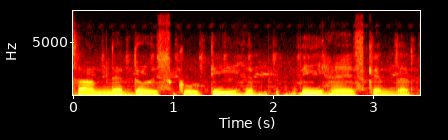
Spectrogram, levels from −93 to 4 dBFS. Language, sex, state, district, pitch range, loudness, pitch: Hindi, male, Uttar Pradesh, Lucknow, 125-135 Hz, -17 LUFS, 130 Hz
